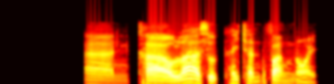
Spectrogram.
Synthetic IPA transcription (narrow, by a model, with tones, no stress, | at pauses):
ʔaː˨˩nkʰaː˨˩wlaː˥˩su˨˩t̪̚ha˥˩jt͡ɕʰa˦˥nfa˧ŋnɔ̰˨˩j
